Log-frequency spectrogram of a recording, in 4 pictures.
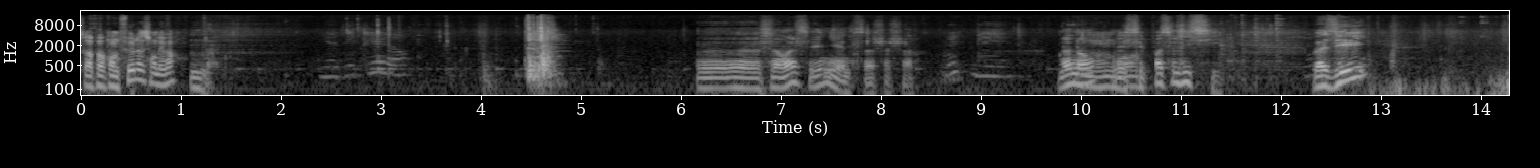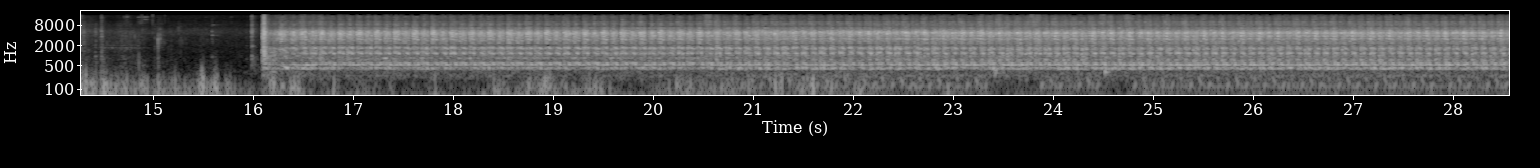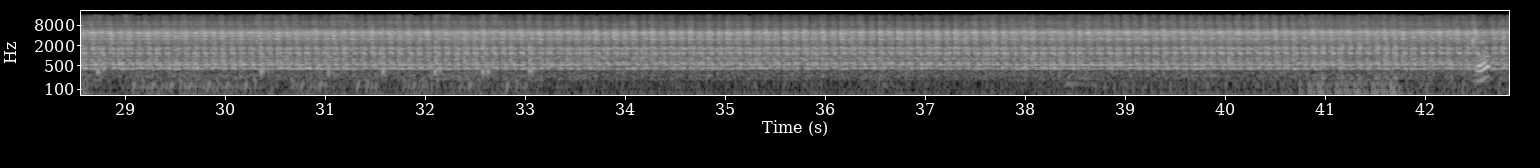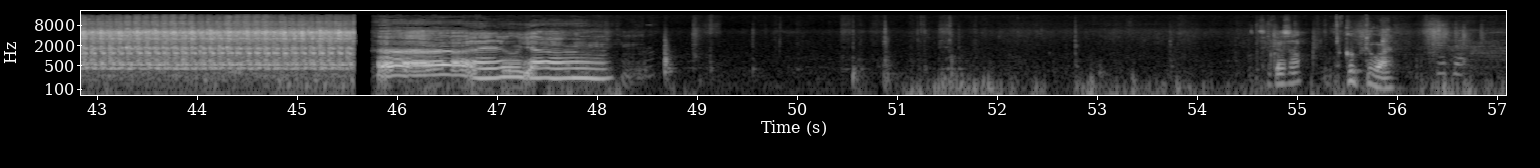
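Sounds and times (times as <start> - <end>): car engine starting and running: 16.0 - 45.6.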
